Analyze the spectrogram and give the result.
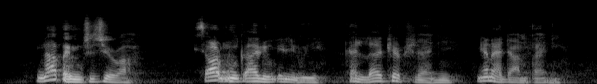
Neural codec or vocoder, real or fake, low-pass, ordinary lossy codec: codec, 24 kHz, 1 kbps, SNAC; fake; 10.8 kHz; MP3, 64 kbps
